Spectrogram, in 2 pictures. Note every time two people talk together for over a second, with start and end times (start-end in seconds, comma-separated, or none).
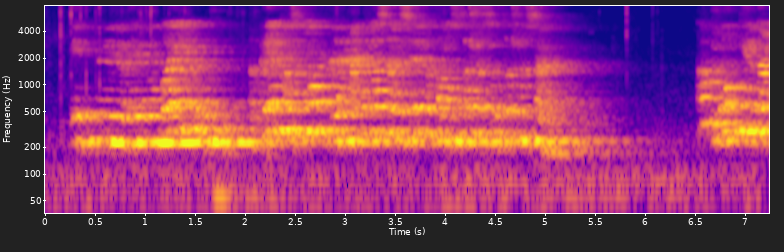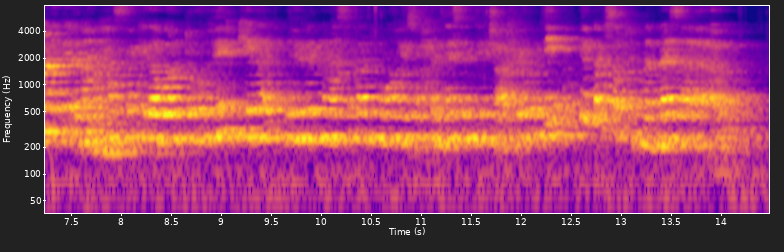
none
